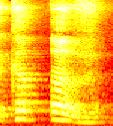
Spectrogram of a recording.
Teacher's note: Porque eu já junto cup com of e fica cup of, que é um schwa sound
